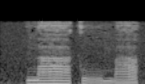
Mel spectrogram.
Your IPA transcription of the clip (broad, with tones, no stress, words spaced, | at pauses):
naː˦kuː˨ma˨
